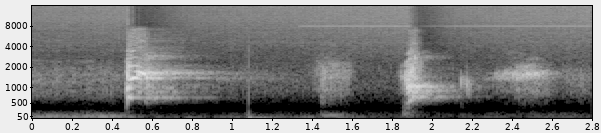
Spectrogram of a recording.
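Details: Bark-like vocal tic from a man with severe Tourette syndrome whose tics began at about age 10.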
